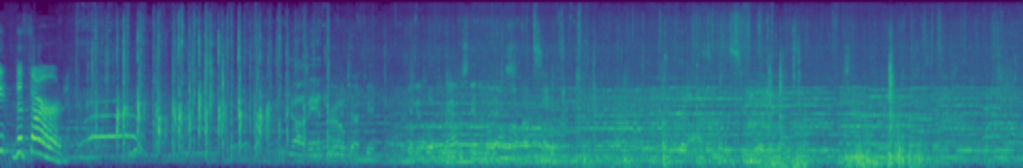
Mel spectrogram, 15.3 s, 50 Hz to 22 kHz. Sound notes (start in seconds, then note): 1.5 audience applauds; 4.9 soft music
